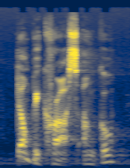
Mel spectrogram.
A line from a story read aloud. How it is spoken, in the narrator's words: said the nephew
